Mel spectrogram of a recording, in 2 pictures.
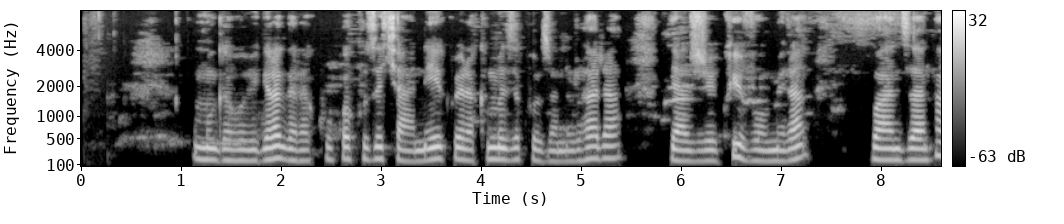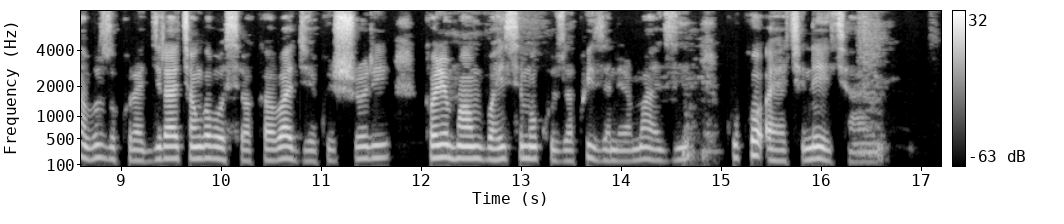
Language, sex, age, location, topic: Kinyarwanda, female, 18-24, Huye, health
